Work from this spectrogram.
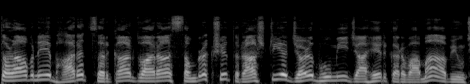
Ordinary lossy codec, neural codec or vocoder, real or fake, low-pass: MP3, 48 kbps; none; real; 9.9 kHz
